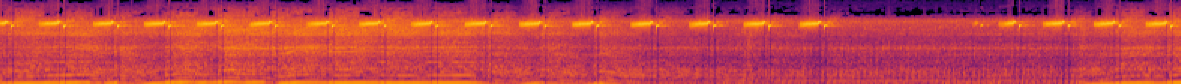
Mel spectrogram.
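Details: Russet bush warbler singing, a high, buzzy, insect-like note repeated about twice a second, almost in sync with a chainsaw droning and revving throughout.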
